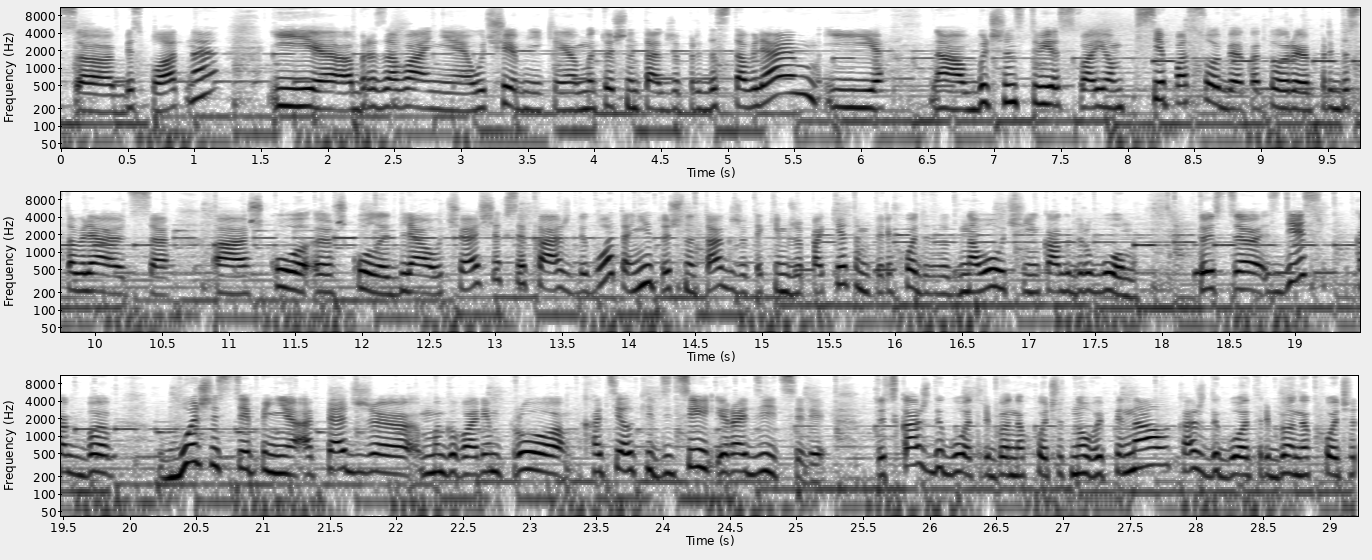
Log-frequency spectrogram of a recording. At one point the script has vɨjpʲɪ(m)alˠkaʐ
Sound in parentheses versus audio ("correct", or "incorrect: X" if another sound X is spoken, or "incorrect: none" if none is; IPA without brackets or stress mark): incorrect: n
